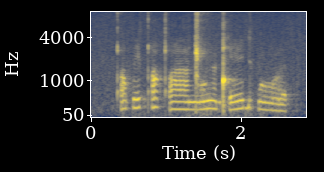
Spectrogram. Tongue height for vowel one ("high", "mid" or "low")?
low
